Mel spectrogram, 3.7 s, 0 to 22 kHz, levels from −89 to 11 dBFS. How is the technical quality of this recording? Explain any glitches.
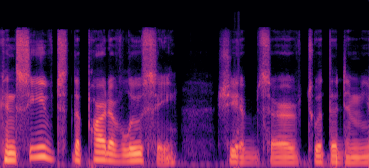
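The speech carries a cluster of brief network glitches in its second half, heard through a call codec whose top end stops near 12 kHz.

Short concealed packet loss at 2.33, 3.12, 3.34 and 3.40 s: about 20 ms never arrived, so the decoder extrapolated the last sound, leaving quick smears or wobbles.

Short stalls from a late packet at 2.37 and 2.47 s: the jitter buffer ran dry and stretched the sound about 20 ms, giving a held, slightly buzzy moment.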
